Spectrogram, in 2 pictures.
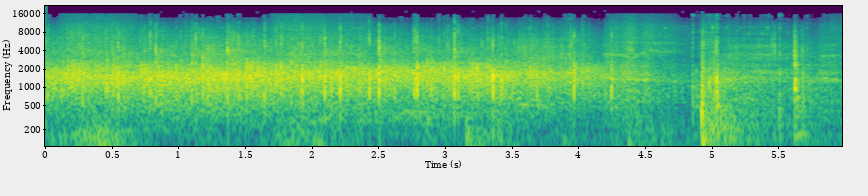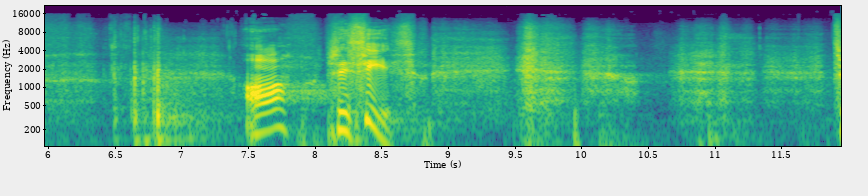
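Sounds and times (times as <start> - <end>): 
crowd applauding: 0.0 - 5.3
speech: 7.5 - 8.8.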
